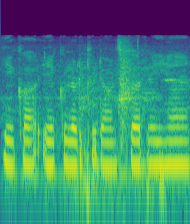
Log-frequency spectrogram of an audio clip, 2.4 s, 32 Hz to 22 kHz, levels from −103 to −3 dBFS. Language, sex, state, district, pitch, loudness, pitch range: Hindi, male, Punjab, Fazilka, 180 Hz, -15 LUFS, 175-180 Hz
